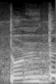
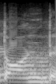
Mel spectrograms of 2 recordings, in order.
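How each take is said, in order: First: The vowel sounds like a short 'uh'. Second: The vowel sounds like an open 'aw'. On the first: The speaker calls it wrong. "टुंट नहीं है" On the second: The speaker calls it right. "टॉन्ट है"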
